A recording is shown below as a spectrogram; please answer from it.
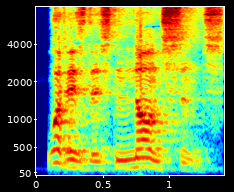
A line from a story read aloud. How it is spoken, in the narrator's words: Herman shouted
